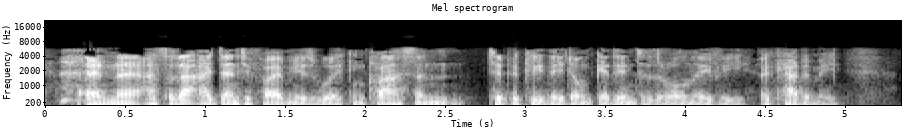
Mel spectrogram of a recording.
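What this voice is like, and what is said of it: Mixed Liverpool accent. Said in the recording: “My accent is a Liverpool accent, or it's a mixed accent now.”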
